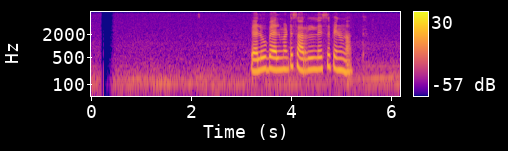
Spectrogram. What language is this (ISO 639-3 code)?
sin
